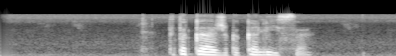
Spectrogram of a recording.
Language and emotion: Russian, angry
